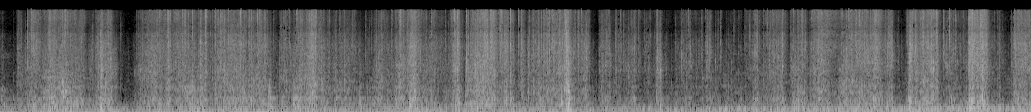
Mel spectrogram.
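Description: Clear plastic bag crinkling and rustling continuously, with many small crackles, as it is worked off a new servo-type voltage regulator by hand.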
